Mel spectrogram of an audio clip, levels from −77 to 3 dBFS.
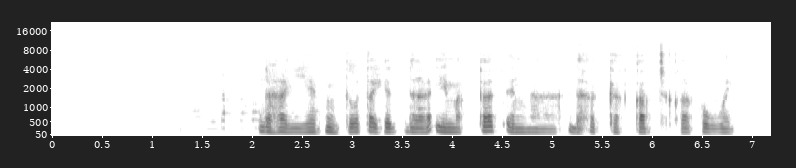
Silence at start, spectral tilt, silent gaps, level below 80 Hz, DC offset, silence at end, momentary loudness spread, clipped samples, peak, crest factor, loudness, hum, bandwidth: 1.7 s; -6.5 dB/octave; 1.81-1.87 s, 3.45-3.51 s, 4.12-4.27 s, 5.47-5.53 s, 5.77-5.83 s; -84 dBFS; under 0.1%; 0.35 s; 8 LU; under 0.1%; -20 dBFS; 22 dB; -41 LUFS; none; 11 kHz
